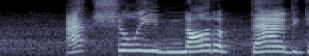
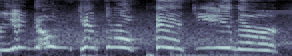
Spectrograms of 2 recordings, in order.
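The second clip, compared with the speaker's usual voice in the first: high-pitched outburst; 12 semitones higher than usual. Real, not acted. Gamer yelps at his quarterback, high and alarmed. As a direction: voice jumps high as the pass goes up.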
